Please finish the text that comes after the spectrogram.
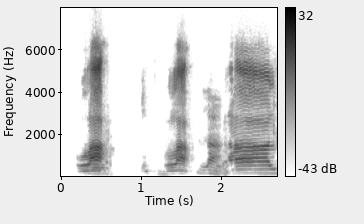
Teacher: huruf La ini makrajnya adalah ujung lidah menyentuh gusi bagian dalam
